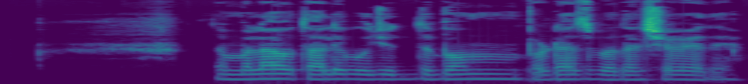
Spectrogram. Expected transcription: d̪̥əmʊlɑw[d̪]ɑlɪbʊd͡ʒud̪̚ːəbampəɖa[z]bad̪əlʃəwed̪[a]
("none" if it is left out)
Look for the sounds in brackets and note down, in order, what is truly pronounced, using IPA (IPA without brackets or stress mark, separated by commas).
t̪, z, e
